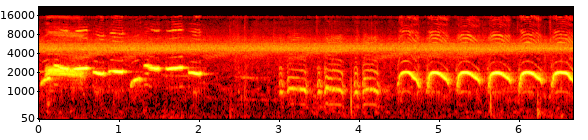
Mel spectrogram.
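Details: Chinese hwamei from the forest in full voice. Varied slurred whistles give way to a short pause. Then come six arched, ringing notes repeated about twice a second, with a constant thin hum behind them.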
